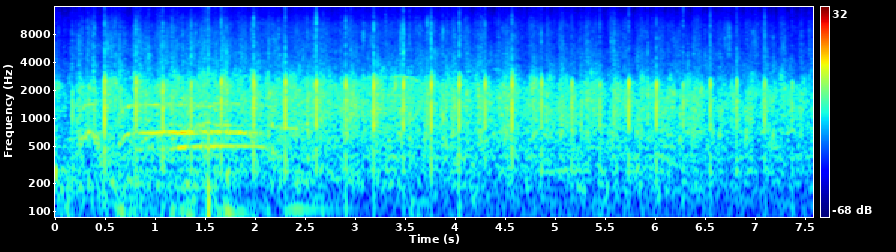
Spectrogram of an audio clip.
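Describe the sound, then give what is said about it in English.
A crowd applauds steadily, many hands clapping in a dense, sustained patter with sharp individual claps standing out, plus a brief tonal whistle or cheer early on. “Do not applaud for me. Applaud for yourself and your potential.”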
